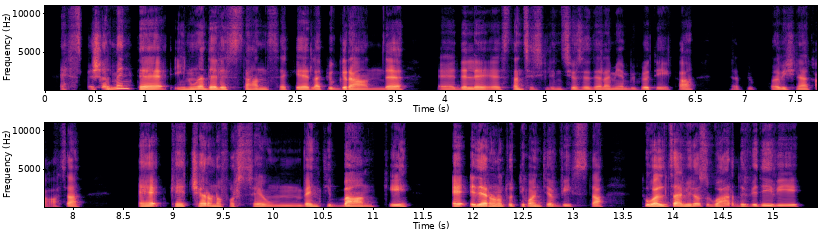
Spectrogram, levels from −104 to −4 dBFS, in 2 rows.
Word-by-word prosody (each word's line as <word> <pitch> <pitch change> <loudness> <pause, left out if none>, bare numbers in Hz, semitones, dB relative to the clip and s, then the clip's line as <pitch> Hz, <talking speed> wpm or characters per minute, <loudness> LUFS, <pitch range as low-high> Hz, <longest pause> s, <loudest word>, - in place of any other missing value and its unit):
E 140 - -15
specialmente 160 - +1
in 125 0 -8
una 170 +2 +4
delle 120 -5 +3
stanze 115 -1 -8
che 115 0 -1
è - - -2
la 110 0 -1
più 115 +1 -8
grande, 110 +3 0 0.3
ehm, 100 -1 -9
delle 100 -1 -2
stanze 110 +3 -8
silenziose 105 +1 -10
della 100 -1 -5
mia 105 0 -9
biblioteca, 100 -1 -7 0.4
la - - -21
più 105 - -26 0.3
vicina 100 0 -6
a 95 - -8
casa - - -4 0.5
è 140 -1 +3
che 140 -1 0
c'erano 165 -3 +3
forse 130 -2 -7
un 110 -1 -6
20 120 +2 -1
banchi 105 0 +3 0.5
e 120 -1 +5
ed 120 - +4
erano 125 -2 +7
tutti 150 +3 -4
quanti 120 -2 0
a - - +1
vista, 110 +1 -3 0.3
tu - - +5
alzavi 130 +4 +7
lo 165 - +3
sguardo 165 -2 -1
e - - -7
vedevi 120 -1 -2
115 Hz, 165 wpm, -25 LUFS, 105-130 Hz, 0.5 s, erano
